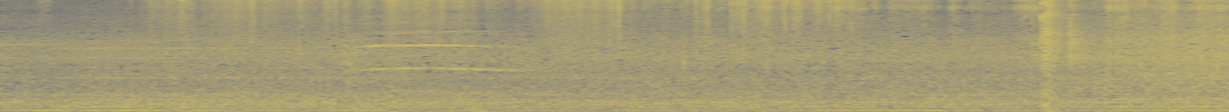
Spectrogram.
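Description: Steady rumble and hum of a New York City subway car running, heard from inside the car. A brief high whine about four seconds in and a sharp knock near the end.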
